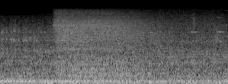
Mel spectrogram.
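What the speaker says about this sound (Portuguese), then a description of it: "A estrada ouve, todos os dias, o barulho pesado dos caminhões" Heavy trucks hauling timber rumble along the Trans-Amazonian highway: a loud, continuous low engine drone, broken early by a sharp burst of air-brake hiss that then settles into a sustained rushing noise.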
